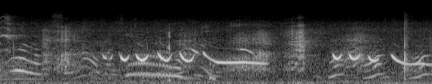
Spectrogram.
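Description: Parrots calling close by: a quick run of whistled notes that dip and rise, a long level note about two seconds in, then another short run near the end.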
